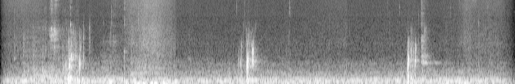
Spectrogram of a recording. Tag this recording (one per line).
Elaine
Park
Point
Field-Recording
University
Koontz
